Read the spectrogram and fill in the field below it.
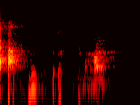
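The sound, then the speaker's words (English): Dogs barking outside in a short, irregular flurry of four or five yaps, somewhat muffled, with no one talking over them. “Sorry about these dogs who are still going crazy outside.”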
